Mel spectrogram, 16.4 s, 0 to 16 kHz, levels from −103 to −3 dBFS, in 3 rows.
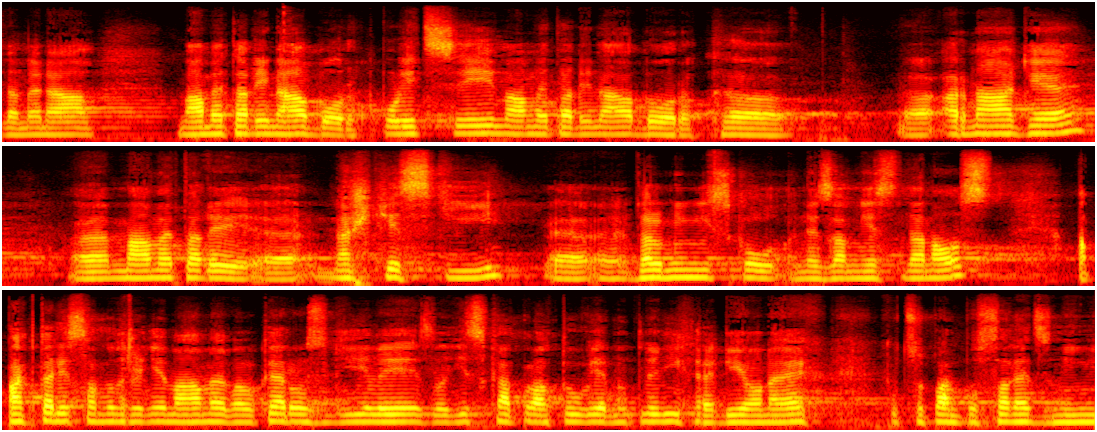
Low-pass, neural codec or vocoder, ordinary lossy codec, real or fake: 14.4 kHz; codec, 44.1 kHz, 2.6 kbps, SNAC; AAC, 48 kbps; fake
